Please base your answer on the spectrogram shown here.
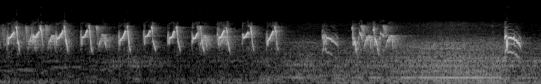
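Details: Bar-winged prinia lure song from a semi-active singer: about a dozen bright, high chirps in quick even succession over three seconds, then a broken cluster of notes and one last isolated chirp.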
